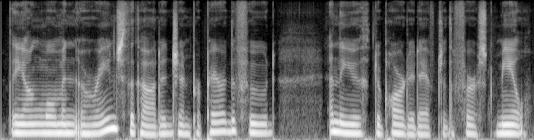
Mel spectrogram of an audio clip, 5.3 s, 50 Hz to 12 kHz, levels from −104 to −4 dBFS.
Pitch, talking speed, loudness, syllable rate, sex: 170 Hz, 200 wpm, -15 LUFS, 6.1 syllables/s, female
